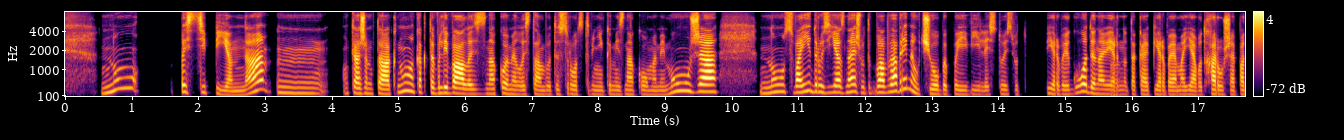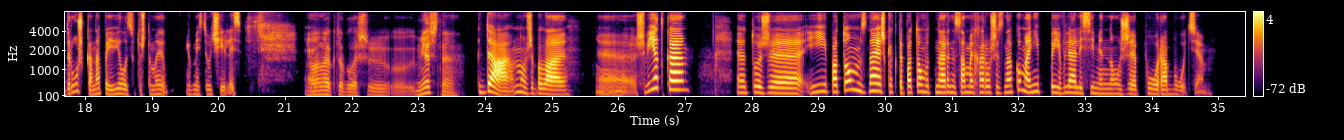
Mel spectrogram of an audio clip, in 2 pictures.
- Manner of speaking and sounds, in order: none
- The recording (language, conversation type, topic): Russian, podcast, Когда вам пришлось начать всё с нуля, что вам помогло?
